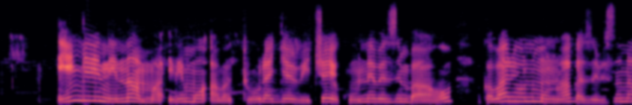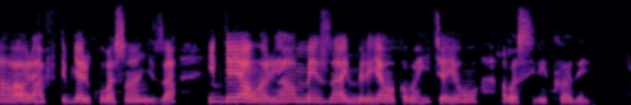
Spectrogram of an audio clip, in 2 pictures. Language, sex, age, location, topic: Kinyarwanda, female, 18-24, Gakenke, government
